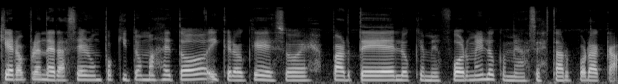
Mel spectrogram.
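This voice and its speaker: A woman's normal speaking voice at medium pitch, fairly quick with hardly any pauses, fairly even in intonation, with a dry, close sound and no echo. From Venezuela, La Guaira. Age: 20s. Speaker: virtual assistant. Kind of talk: self-introduction video.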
